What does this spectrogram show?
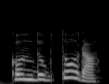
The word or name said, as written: conductora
